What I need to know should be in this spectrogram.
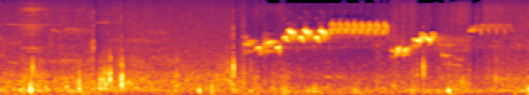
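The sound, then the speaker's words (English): A Lincoln's sparrow sings a bright, high-pitched song of rapid bubbling trills and buzzy phrases that run together for a couple of seconds. Low rustling and scattered clicks sit underneath. “Lincoln Sparrow number one.”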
